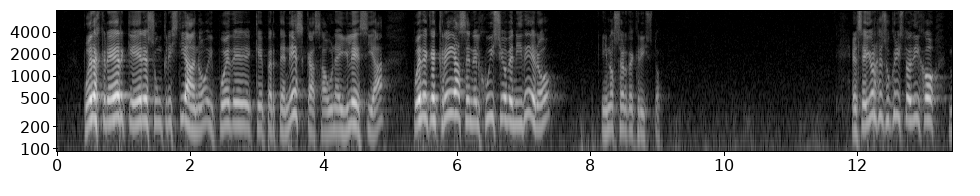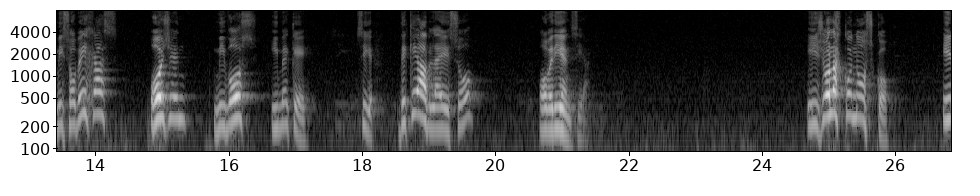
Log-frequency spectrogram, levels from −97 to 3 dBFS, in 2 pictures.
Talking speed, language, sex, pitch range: 105 wpm, English, male, 165-245 Hz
